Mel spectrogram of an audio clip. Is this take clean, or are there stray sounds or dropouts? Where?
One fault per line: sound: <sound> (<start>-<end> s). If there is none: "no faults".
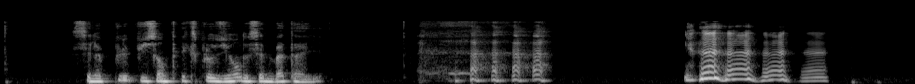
sound: laugh (4.0-5.6 s)
sound: laugh (6.8-8.3 s)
